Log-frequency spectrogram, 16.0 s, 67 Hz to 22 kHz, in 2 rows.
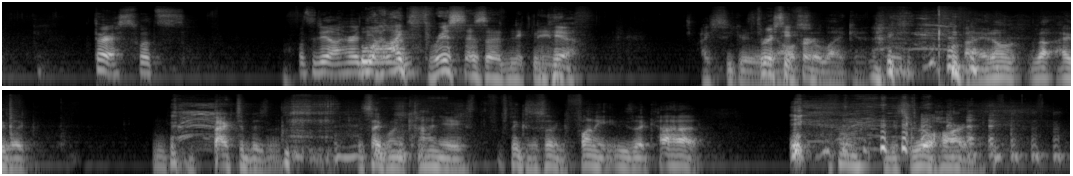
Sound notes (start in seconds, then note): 8.2 stammers; 13.9 laughter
